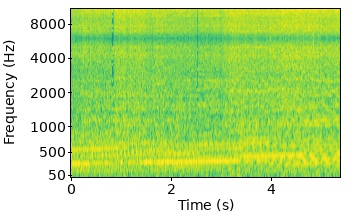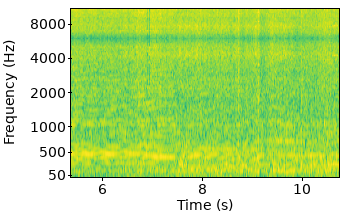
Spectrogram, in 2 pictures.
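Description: A car engine roars loudly from inside the cabin, its pitch slowly falling and then rising again.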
